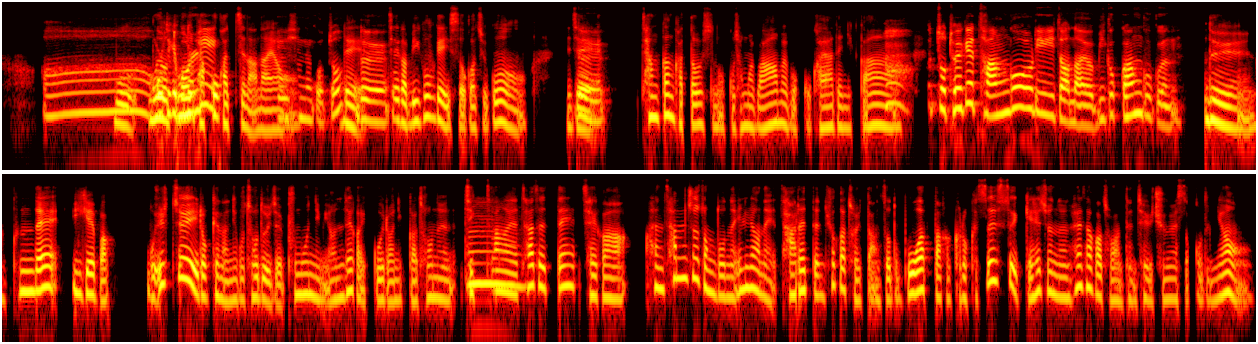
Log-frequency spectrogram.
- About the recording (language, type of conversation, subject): Korean, podcast, 일과 삶의 균형은 보통 어떻게 챙기시나요?
- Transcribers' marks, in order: other background noise; gasp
